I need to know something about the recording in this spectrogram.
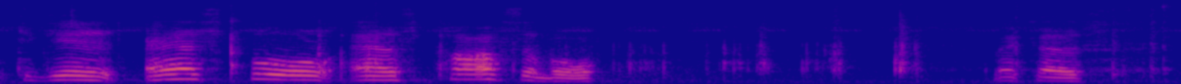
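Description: A plastic bottle cap twists and clicks.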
